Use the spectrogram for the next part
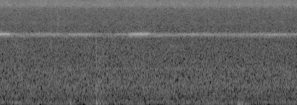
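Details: Crimean night with crickets singing in a light breeze: an unbroken high, thin trill with one brighter surge midway, a faint upper shimmer, and low airy rustling throughout.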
